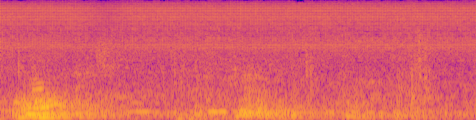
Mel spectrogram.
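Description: Indistinct voices murmuring in a hall, with a short, louder sound just after the start.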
